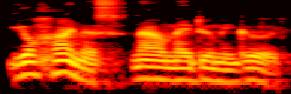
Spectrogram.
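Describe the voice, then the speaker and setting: Low, husky young lovestruck lord. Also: male voice, animated, normal speed. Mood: lovestruck, earnest. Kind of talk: classical Shakespearean audio drama acting.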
